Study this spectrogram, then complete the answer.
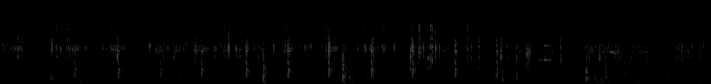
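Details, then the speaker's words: Honda CR-V III, rear right strut area with arch trim removed: faint sharp irregular clicks as body is rocked, engine off, heard from inside and under car; rear suspension click, source not yet found. "Щелчки идут."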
